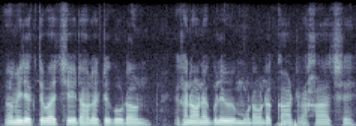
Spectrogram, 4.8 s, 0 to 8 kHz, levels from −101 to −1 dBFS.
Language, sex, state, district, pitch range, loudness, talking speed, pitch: Bengali, male, West Bengal, Alipurduar, 110-120 Hz, -17 LUFS, 175 wpm, 115 Hz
